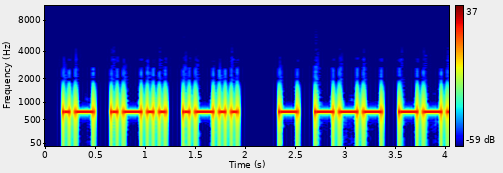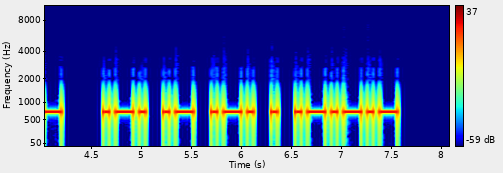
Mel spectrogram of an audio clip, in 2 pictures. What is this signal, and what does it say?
Morse code, heard as a keyed tone, about 20 wpm, 700 Hz. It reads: ALL TOO RARE.
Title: Sentences from Top 1500 Words 20wpm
